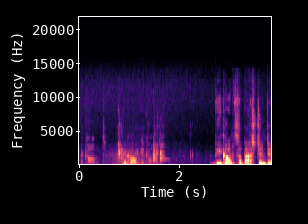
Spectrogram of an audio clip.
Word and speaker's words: Vicomte: The way you did it first is perfect, Vicomte.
